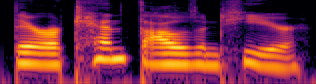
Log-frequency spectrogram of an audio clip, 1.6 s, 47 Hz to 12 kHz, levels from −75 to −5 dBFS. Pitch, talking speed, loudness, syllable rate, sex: 185 Hz, 190 wpm, -17 LUFS, 6.4 syllables/s, female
